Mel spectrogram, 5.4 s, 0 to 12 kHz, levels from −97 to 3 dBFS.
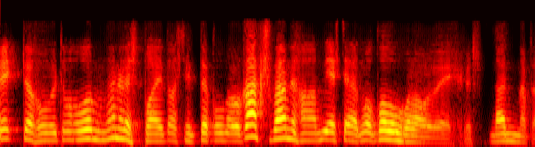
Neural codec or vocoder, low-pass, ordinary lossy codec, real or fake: codec, 16 kHz, 0.5 kbps, X-Codec, HuBERT features, trained on general audio; 7.2 kHz; none; fake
